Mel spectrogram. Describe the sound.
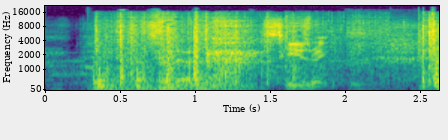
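Several heavy, irregular thumps and bumps against a door frame as a person wearing a bulky real water heater costume is stuck in a doorway, with muffled voices underneath and a final louder bang near the end.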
